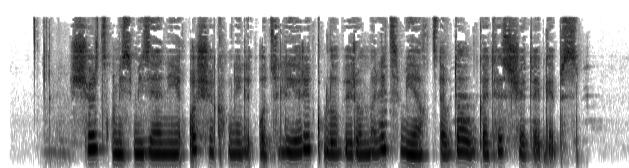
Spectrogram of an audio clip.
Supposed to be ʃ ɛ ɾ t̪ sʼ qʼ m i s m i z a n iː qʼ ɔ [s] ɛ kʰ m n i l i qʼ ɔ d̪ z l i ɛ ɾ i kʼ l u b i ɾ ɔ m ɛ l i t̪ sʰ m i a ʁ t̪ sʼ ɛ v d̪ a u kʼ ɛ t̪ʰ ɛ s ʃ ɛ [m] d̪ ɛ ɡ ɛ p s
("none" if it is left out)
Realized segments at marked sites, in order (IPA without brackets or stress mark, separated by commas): ʃ, none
